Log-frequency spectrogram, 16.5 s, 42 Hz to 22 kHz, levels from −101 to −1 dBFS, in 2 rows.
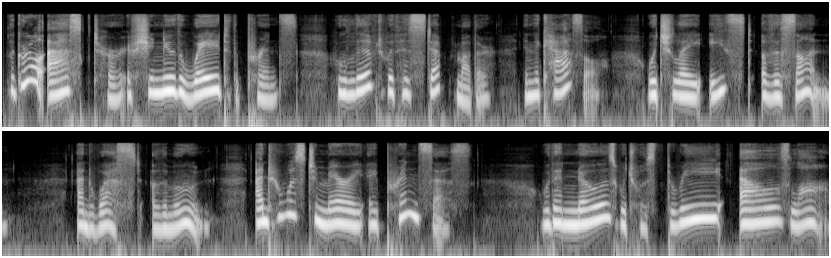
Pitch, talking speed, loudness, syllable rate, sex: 225 Hz, 165 wpm, -18 LUFS, 4.1 syllables/s, female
